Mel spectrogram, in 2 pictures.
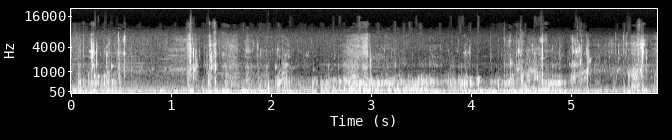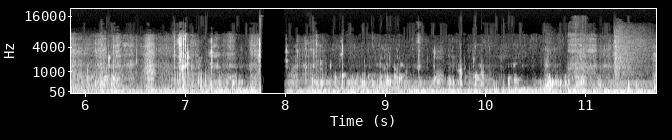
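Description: Sea water churning and gurgling around an action camera in a choppy sea, with many sharp clicks and knocks over a steady low rumble. The sound cuts out completely for a moment about two-thirds of the way in.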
